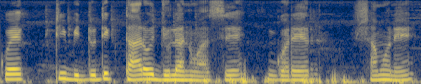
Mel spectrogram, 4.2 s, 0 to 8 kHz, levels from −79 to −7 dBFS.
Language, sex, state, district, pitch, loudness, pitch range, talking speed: Bengali, male, Assam, Hailakandi, 165 Hz, -17 LUFS, 155-175 Hz, 115 wpm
